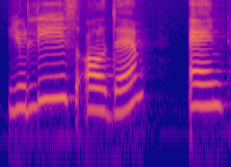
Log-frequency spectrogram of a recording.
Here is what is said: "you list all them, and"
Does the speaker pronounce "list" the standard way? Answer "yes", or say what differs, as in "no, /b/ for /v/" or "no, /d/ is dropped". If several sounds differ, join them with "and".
no, /t/ is dropped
